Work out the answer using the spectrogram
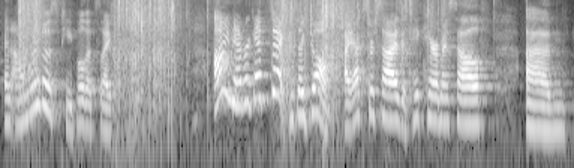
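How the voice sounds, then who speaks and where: A woman's voice: moderate pace, noisy background. A woman hosting a live shopping stream, chatting casually while unboxing, her voice nasal and stuffy from a head cold, joking and teasing herself as she goes. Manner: chatty, jokey, self-teasing, lively swings in pitch and loudness.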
